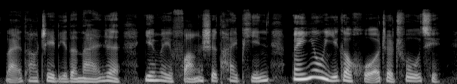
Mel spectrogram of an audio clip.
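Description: A woman's voice: low-pitched, sing-song, a little mellow, no echo, full character voice. A woman doing a kindly old servant woman. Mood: confiding. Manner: slow, sighing, motherly. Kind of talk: audiobook character voice.

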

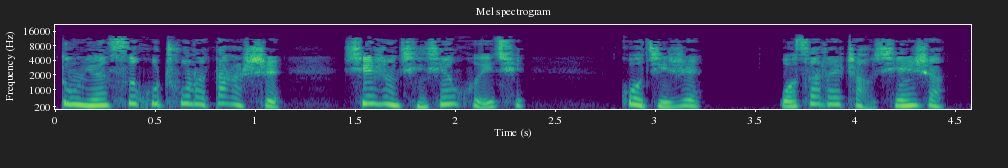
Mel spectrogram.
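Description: A woman voicing a proud, quick-tempered young swordswoman who snaps back sharply in an audiobook. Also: sits high, expressive, no room sound, studio quality, pitched above the performer's own voice. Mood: urgent. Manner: sharp, indignant retorts.

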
